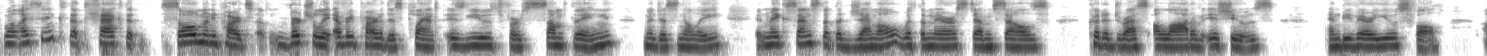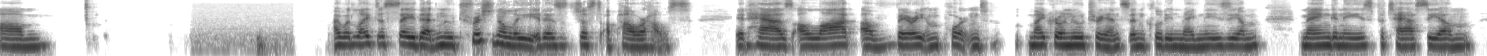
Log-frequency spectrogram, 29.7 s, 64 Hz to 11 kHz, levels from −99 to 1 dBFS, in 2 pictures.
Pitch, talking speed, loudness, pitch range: 170 Hz, 135 wpm, -28 LUFS, 160-185 Hz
